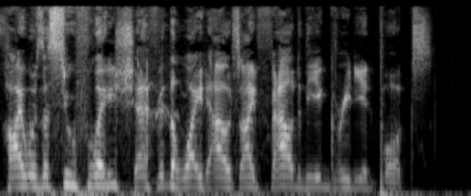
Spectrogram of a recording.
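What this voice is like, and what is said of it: Terrible Jesse Ventura impression. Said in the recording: “my really terrible Jesse Ventura impression.”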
